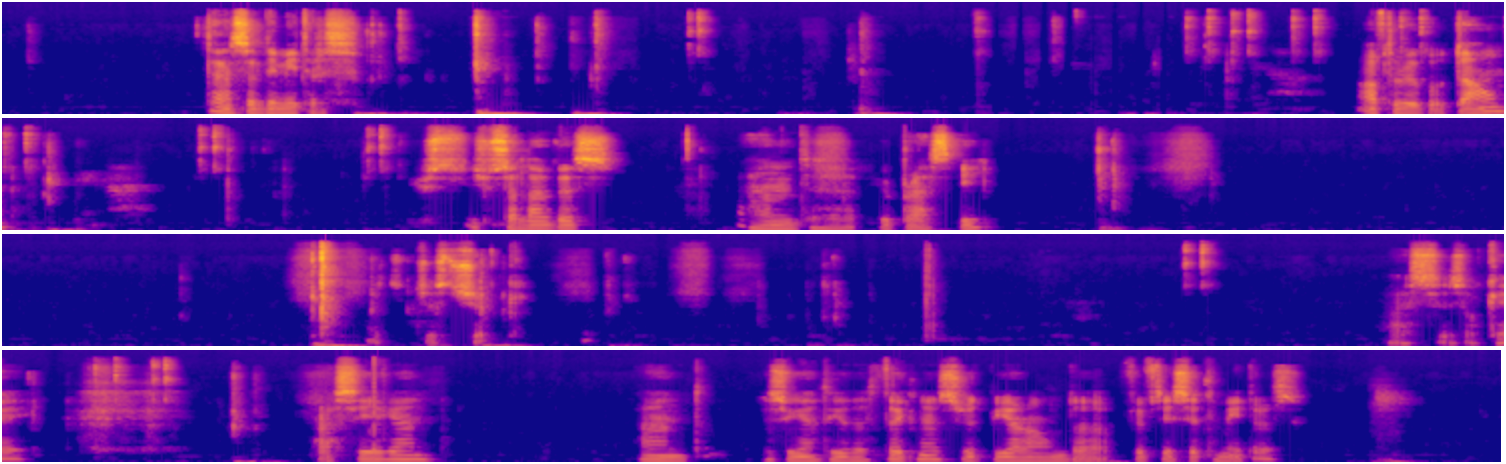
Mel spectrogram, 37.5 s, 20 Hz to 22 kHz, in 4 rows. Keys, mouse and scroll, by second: 2.1 KP_1, 2.3 KP_0, 2.9 KP_Subtract, 3.5 KP_Enter, 4.3 click, 7.0 scroll down 1, 7.1 middle click, 7.4 click, 7.8 middle click, 7.9 scroll up 1, 8.3 scroll down 1, 8.4 middle click, 8.6-9.0 scroll up 2, 9.1 shift+middle click, 9.4 Tab, 10.3 click, 11.4 click, 15.9 i, 20.4 Escape, 21.0 ctrl+z, 21.4 Tab, 22.2 m, 23.6 n, 25.9 click, 28.0-28.4 scroll down 1, 28.4 middle click, 28.8 click, 29.3 Tab, 30.1 i.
